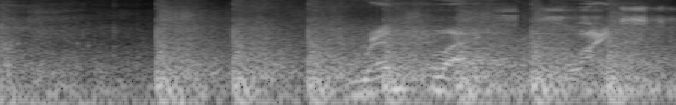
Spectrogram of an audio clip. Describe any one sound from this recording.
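Explosions boom as rockets hit nearby.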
